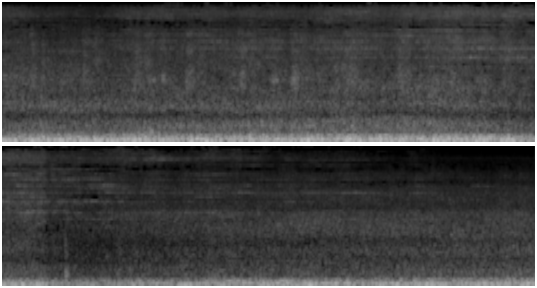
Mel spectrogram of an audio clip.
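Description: Slow freight train rolling past: a steady low rumble of cars on the rails, with a high hiss over it that drops away about six seconds in.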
